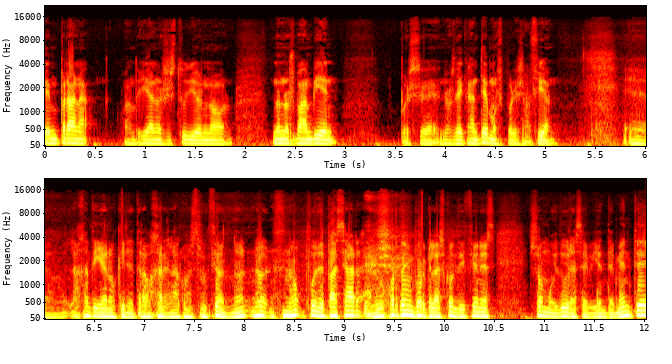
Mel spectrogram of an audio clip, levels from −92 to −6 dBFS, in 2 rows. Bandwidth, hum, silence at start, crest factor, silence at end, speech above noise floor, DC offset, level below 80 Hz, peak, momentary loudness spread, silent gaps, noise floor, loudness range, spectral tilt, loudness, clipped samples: 9.6 kHz; none; 0 s; 14 dB; 0 s; 30 dB; under 0.1%; -42 dBFS; 0 dBFS; 14 LU; none; -44 dBFS; 9 LU; -9 dB/octave; -15 LUFS; under 0.1%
